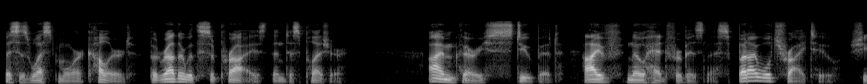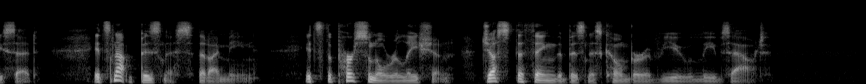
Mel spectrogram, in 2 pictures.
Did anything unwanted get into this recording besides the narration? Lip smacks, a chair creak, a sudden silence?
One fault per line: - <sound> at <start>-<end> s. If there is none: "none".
none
